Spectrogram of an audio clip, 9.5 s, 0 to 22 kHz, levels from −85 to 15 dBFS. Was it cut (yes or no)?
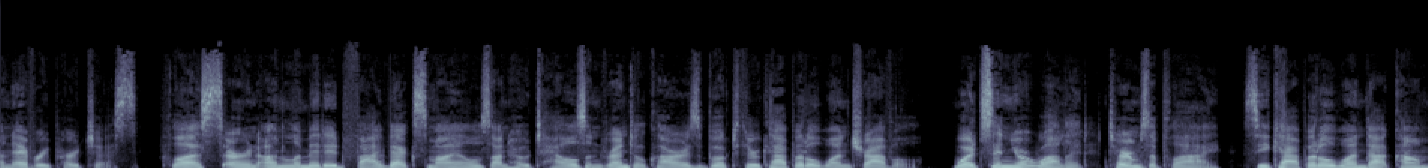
yes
